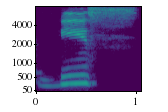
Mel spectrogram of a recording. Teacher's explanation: Alirkan dulu as-sofirnya sinnya. Bis. Tapi bukan dipanjangkan bis.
